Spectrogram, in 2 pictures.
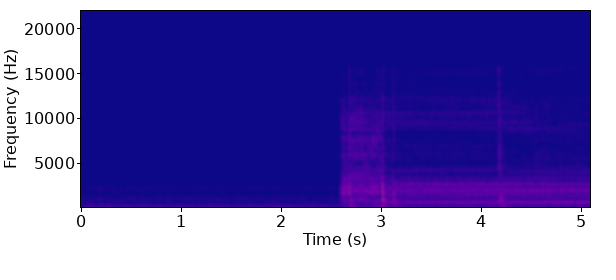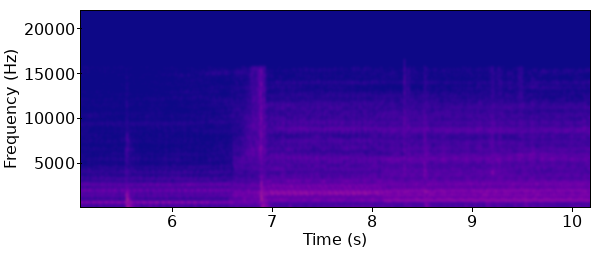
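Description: Slot-loading CD drive of an iMac G3 starting up about two and a half seconds in: a steady motor whine with scattered clicks, shifting to a different, louder whine after a sharp click about seven seconds in. The drive is struggling with the disc, its eject motor weak and, as the owner puts it, about on its last legs.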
